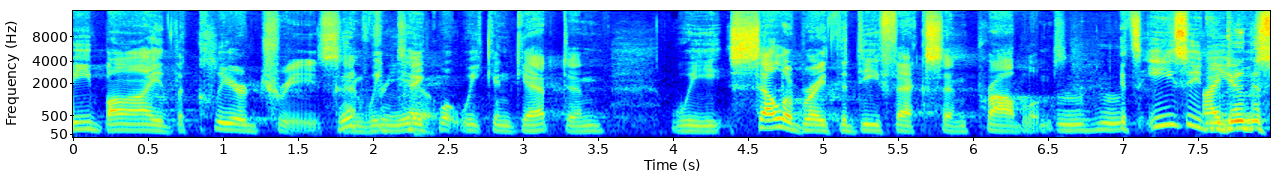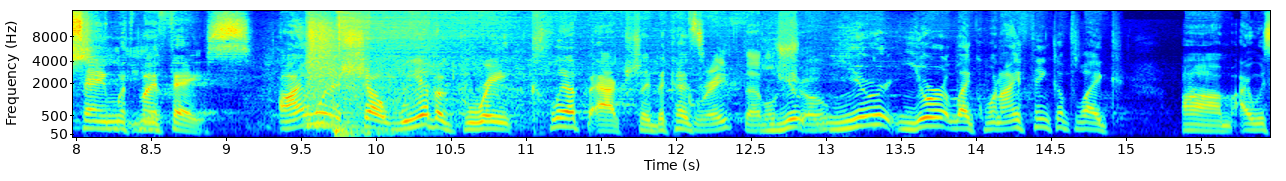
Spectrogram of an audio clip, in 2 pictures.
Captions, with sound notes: We buy the cleared trees and we take what we can get. And we celebrate the defects and problems. It's easy to use- - I do the same with my face. (audience laughs) (drum beats) I want to show, we have a great clip actually- - Great, that will show. - Because you're like when I think of like...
